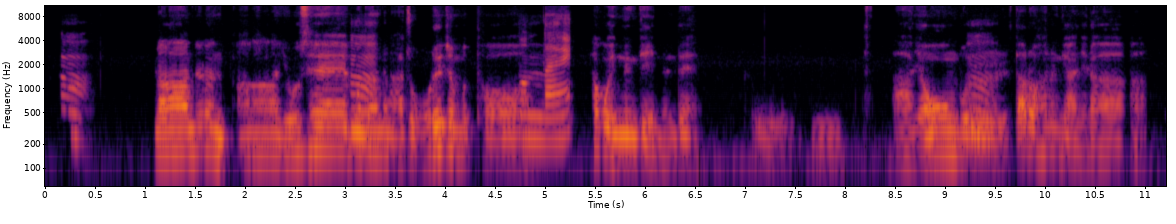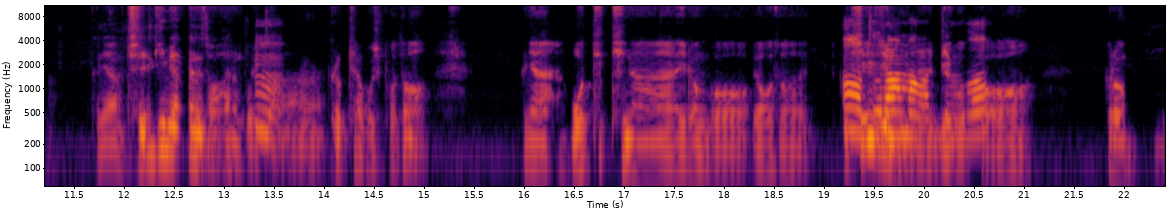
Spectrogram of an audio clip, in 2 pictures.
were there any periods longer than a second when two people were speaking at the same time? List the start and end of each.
19.2-20.7

